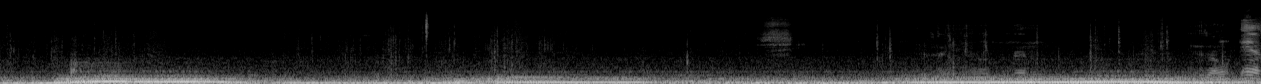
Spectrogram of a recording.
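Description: Car engine heard from inside the cabin, a low drone that rises in pitch as the car speeds up about half a second in, drops back after two seconds, and rises again twice more, with a few short clicks over it.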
